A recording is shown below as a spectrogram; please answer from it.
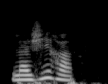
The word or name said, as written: girafe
